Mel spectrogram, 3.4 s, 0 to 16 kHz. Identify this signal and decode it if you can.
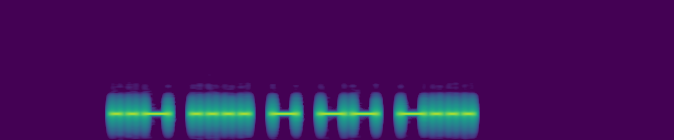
Morse code, heard as a keyed tone, about 30 wpm, 690 Hz. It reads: UHTMB
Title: Code Groups - 5 Letter:Numbers - 30wpm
